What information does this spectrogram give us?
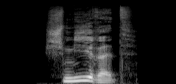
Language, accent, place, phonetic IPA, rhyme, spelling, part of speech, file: German, Germany, Berlin, [ˈʃmiːʁət], -iːʁət, schmieret, verb, De-schmieret.ogg
- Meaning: second-person plural subjunctive I of schmieren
